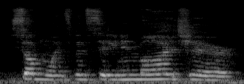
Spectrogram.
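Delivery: a hint of a gruff Papa Bear; Papa Bear voice, lightly done; lightly voiced Papa Bear. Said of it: "He said".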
